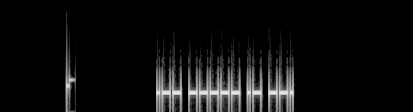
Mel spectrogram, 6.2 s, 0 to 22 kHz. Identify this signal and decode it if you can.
Morse code, heard as a keyed tone, about 30 wpm, 700 Hz. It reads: W0AG
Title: Easy Call Signs - 30wpm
